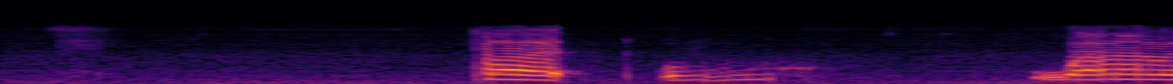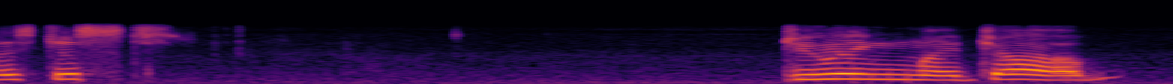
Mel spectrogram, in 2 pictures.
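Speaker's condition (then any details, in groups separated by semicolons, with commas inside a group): Stuttering; familial stuttering, oldest and youngest maternal uncles stutter, possibly a great uncle, very little therapy around age six; stutter noticeable to listeners, self-revealing; blocks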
